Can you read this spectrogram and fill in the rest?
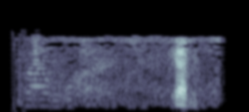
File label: Scanner audio recording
